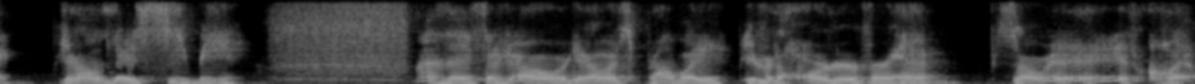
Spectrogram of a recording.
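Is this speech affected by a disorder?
Yes: rare muscular dystrophy.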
